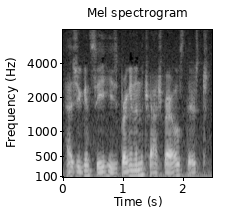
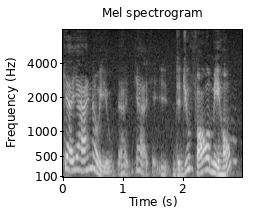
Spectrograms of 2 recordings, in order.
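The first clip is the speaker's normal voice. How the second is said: much higher, puzzled voice; wary and baffled, higher; confused stranger; 11 semitones higher than usual. Retold or imitated. Mobius meeting a stranger at home, much higher puzzled. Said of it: "and Mobius is like".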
